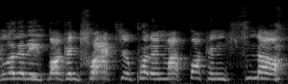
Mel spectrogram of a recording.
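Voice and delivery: high mock Donald Duck complaint; imitated electrolarynx scolding. Old man yelling about tracks in snow, high mock scolding. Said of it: "He yelled at me for making tracks".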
